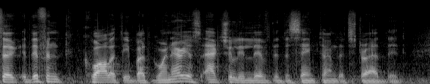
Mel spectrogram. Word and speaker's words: Guarnerius: No, actually, this one is a Guarnerius.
